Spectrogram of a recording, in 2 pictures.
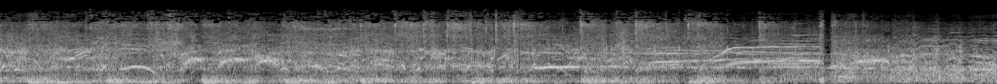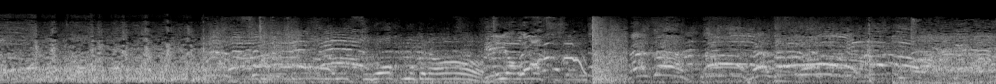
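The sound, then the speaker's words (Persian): A large crowd of protesters in Iran shouts and yells continuously in the street, many voices overlapping in a dense, loud roar with rising cheers and sharp cries throughout. “در همه موارد تجمع‌های اعتراضی با گاز اشک‌آور، تیراندازی و ضرب و جرح معترضان از سوی نیروهای امنیتی و انتظامی روبرو شد.”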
